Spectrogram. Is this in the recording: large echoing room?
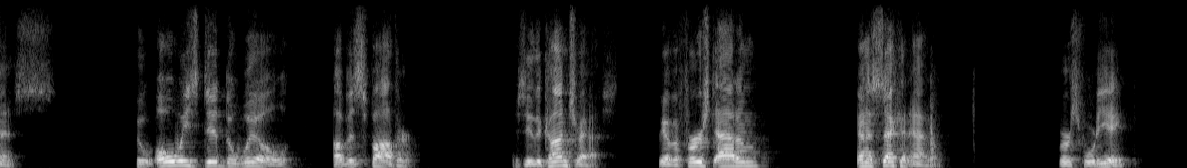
yes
